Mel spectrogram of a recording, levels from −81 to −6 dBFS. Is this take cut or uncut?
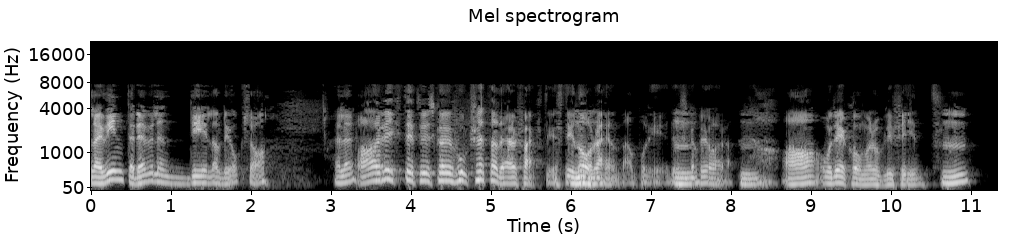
uncut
